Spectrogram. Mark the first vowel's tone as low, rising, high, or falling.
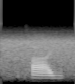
low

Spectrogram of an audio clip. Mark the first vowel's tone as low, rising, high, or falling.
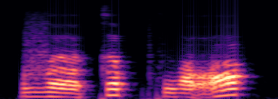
low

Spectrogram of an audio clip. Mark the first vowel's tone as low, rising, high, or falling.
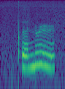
rising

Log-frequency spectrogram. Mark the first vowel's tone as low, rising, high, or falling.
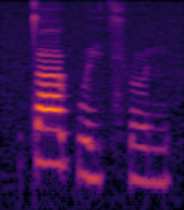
high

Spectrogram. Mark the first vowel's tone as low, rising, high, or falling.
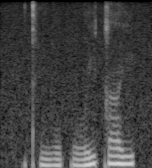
low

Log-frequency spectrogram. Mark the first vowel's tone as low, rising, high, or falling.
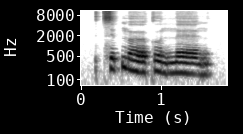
rising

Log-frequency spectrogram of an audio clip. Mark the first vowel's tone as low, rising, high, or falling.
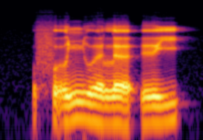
rising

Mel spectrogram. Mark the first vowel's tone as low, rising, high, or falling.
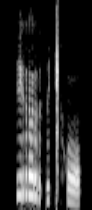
high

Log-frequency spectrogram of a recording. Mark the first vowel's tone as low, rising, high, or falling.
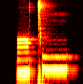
low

